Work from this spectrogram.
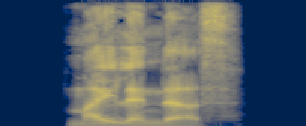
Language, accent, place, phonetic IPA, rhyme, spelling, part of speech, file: German, Germany, Berlin, [ˈmaɪ̯lɛndɐs], -aɪ̯lɛndɐs, Mailänders, noun, De-Mailänders.ogg
- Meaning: genitive singular of Mailänder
